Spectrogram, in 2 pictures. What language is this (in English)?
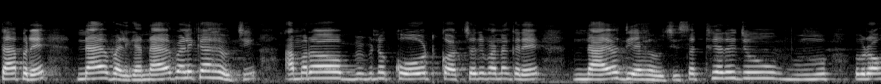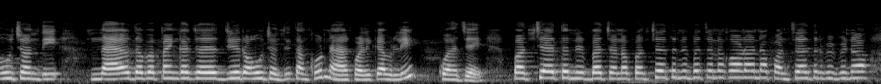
Odia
